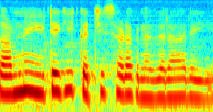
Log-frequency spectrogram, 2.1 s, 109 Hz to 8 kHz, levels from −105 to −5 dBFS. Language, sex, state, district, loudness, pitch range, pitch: Hindi, female, Uttar Pradesh, Budaun, -16 LUFS, 195-240 Hz, 220 Hz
